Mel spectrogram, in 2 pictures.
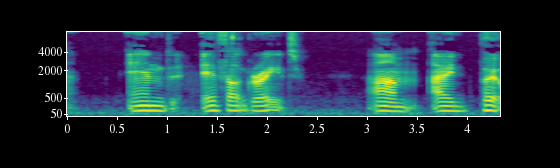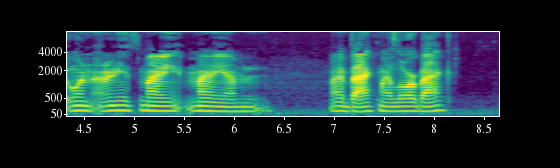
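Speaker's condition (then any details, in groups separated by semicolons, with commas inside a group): Traumatic brain injury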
